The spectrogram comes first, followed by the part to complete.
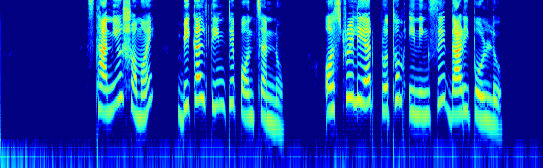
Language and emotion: Bengali, neutral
